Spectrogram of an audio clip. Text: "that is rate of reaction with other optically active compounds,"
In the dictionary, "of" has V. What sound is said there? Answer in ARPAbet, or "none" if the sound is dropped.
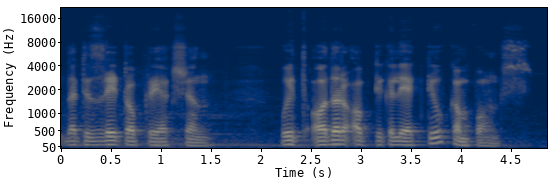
P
